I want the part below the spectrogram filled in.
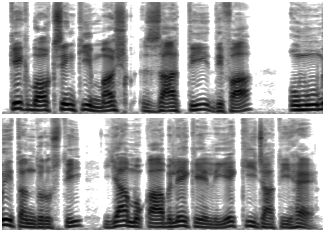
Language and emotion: Urdu, neutral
